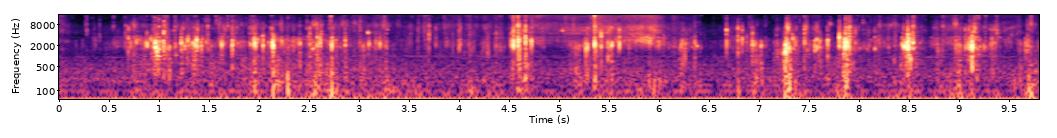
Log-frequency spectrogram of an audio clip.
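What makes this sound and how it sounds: A clear Ziploc bag full of water resting on a beige surface is pressed, patted and tapped by an open hand with fingertips and short nails, while neighbouring bags sit untouched. Soft crinkling and crackling plastic mixes with dull pats and sharp, bright taps that stand out at intervals. A steady low hum runs underneath throughout.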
